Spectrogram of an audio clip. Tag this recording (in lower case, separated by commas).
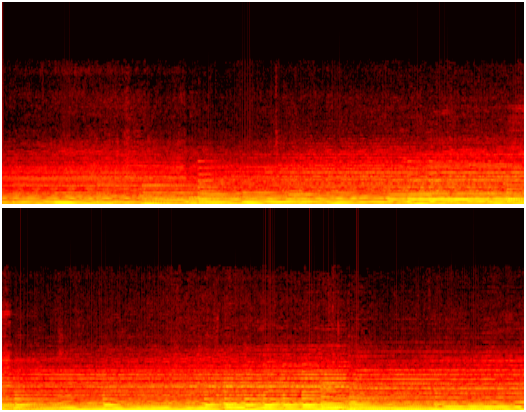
music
